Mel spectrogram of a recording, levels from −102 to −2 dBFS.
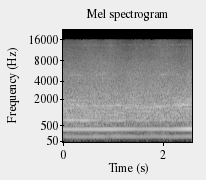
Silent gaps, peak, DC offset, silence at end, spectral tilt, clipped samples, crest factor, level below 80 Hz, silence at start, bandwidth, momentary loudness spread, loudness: none; -10 dBFS; under 0.1%; 0 s; -1.5 dB/octave; under 0.1%; 14 dB; -80 dBFS; 0 s; 16 kHz; 1 LU; -23 LUFS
